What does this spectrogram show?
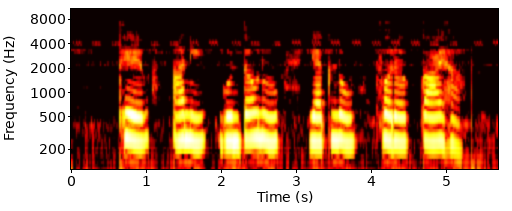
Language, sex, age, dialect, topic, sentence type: Marathi, female, 18-24, Southern Konkan, banking, question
